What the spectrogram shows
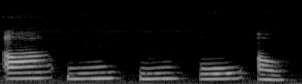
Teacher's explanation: पश्च स्वर आ उ ओ औ, यानी देखिए प्राणवायु जो है पीछे की तरफ से निकल रही है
